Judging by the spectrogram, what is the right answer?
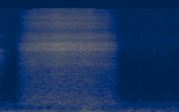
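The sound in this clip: A single deep inhalation during a guided breathing exercise, a loud, airy rush of breath lasting about one second before falling to quiet.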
